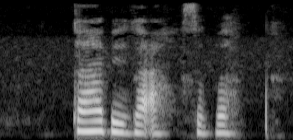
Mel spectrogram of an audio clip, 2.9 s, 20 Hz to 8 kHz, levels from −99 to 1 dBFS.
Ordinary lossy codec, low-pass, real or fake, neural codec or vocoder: MP3, 64 kbps; 7.2 kHz; real; none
